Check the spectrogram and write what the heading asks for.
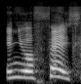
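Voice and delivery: loud high mocking taunt; loud playground jeer. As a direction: gloat at her loudly. Donkey voiced taunting her.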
